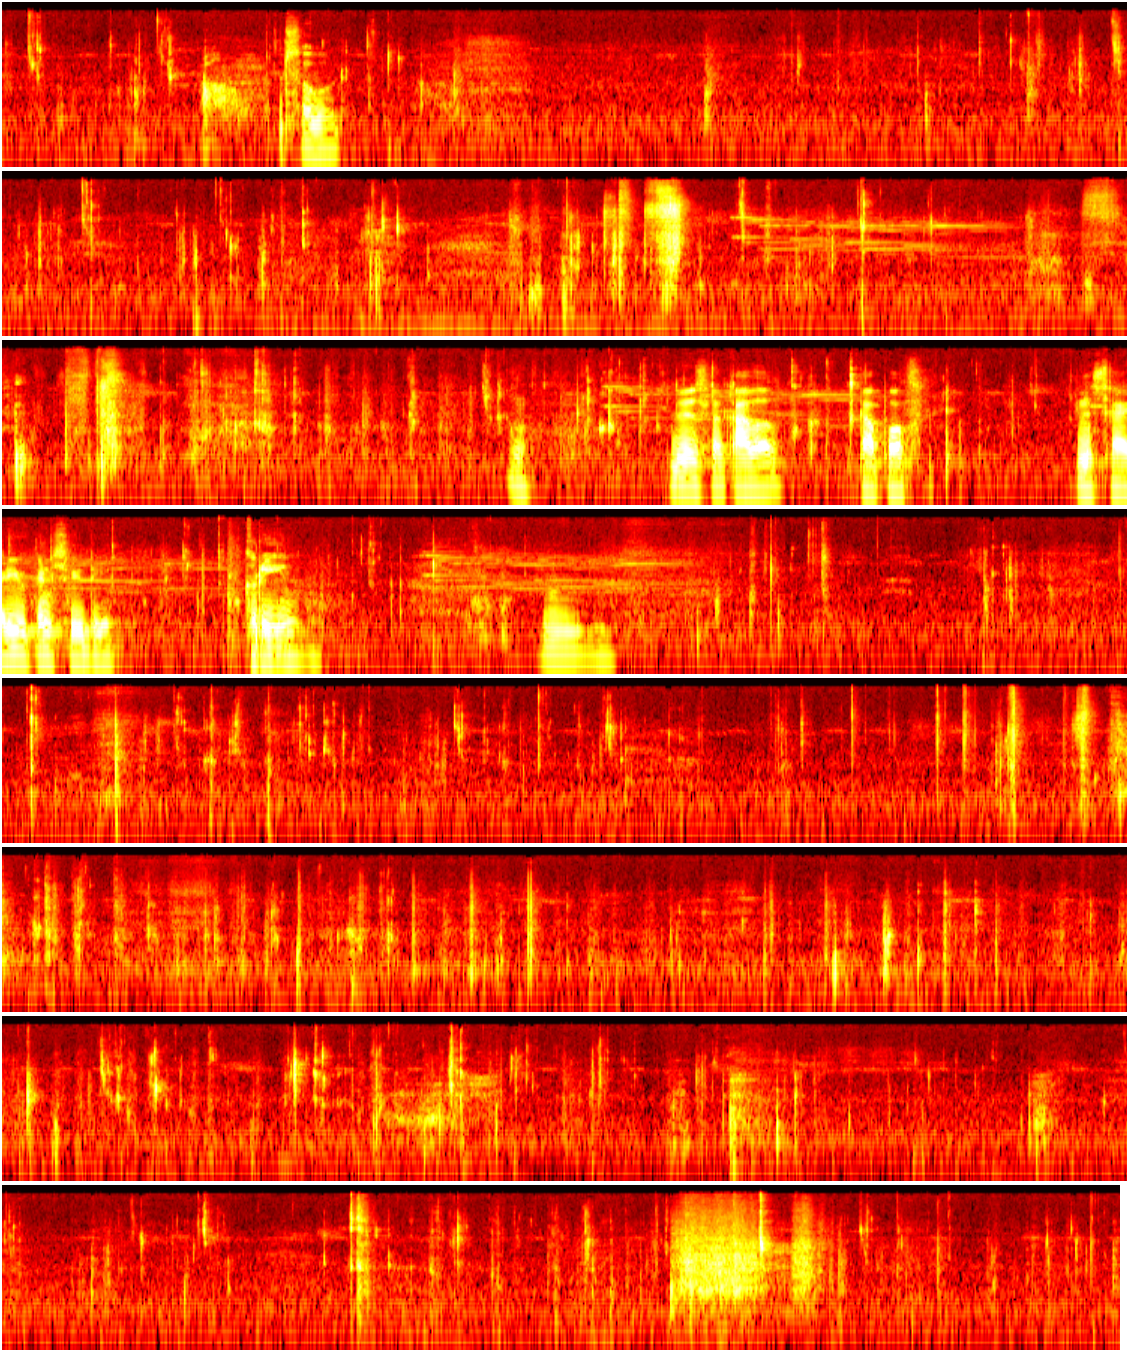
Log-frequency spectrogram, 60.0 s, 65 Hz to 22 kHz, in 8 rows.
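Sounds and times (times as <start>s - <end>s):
man chewing ice cream: 0.0s - 2.9s, 5.1s - 57.0s, 57.6s - 59.9s.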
